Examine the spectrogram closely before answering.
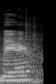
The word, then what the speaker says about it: Bexar: But it's spelled B-E-X-A-R, but it's pronounced Bear.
